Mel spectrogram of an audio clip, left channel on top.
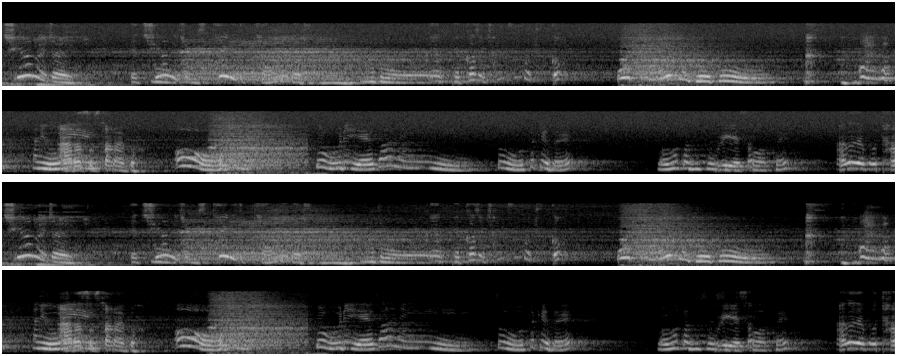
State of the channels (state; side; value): noise; left; hiss, 18 dB below the sound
